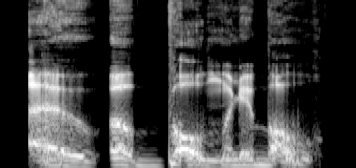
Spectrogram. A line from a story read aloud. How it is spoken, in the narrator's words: growled His Royal Highness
